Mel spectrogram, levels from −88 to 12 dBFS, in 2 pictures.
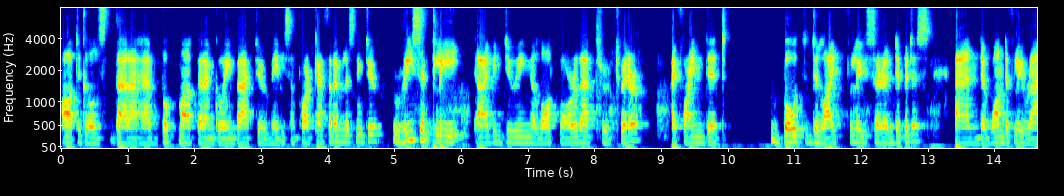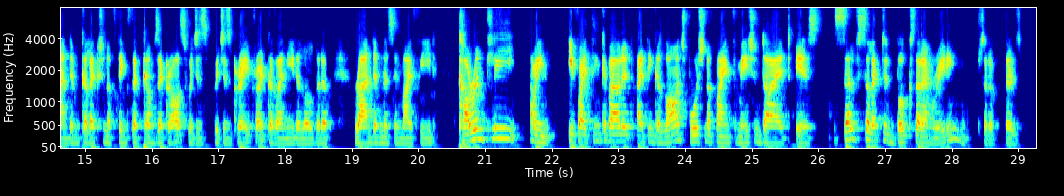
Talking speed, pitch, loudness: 180 wpm, 155 Hz, -19 LUFS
